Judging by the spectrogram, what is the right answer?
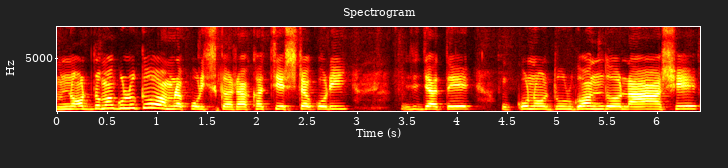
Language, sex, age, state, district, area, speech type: Bengali, female, 60+, West Bengal, South 24 Parganas, rural, spontaneous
